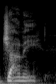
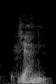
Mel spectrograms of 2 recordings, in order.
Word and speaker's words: Gianni: I enjoyed that we met the character Gianni and and they keep calling him Johnny. – Yeah, Gianni. – Johnny. – Johnny. – They're not pronouncing it Gianni at all.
